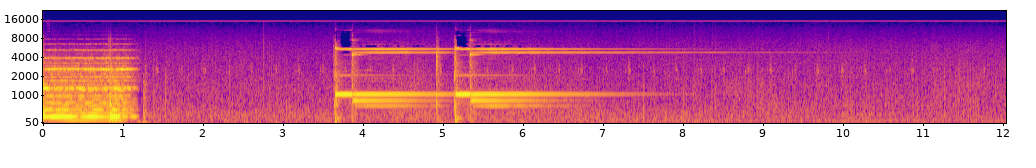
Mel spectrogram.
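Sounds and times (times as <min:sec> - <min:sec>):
doorbell ding-dong chime: 0:03.6 - 0:08.4.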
